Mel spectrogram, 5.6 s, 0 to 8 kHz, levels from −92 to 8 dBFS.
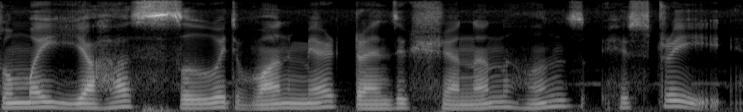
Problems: none marked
